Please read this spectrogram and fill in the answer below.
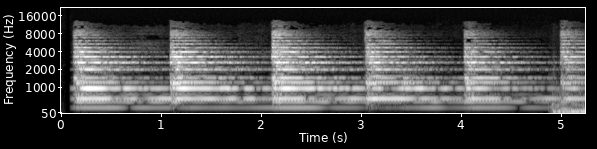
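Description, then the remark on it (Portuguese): A church bell of the Torre dos Clérigos tolls at midnight in a steady rhythm, about one strike per second, each ringing stroke loud and resonant with a long hum sustaining beneath; no voices are heard. “Primeiro, sete badaladas. A seguir, pausa. E depois, mais seis badaladas.”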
